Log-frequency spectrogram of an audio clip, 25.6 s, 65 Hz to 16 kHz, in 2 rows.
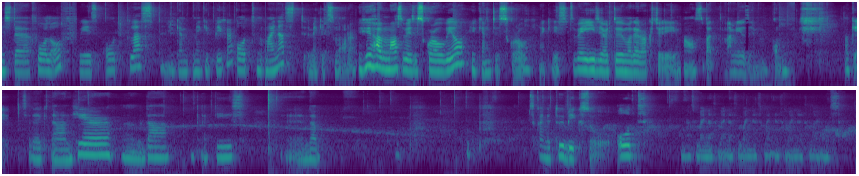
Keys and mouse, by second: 11.9 middle click, 12.3 click, 12.9 middle click, 13.0 click, 13.5 middle click, 13.9 space, 15.2 click, 15.5 space, 18.2 click, 18.5 space, 18.9 middle click, 19.4 click, 19.6 space, 20.0 middle click, 20.3 middle click, 20.7 click, 20.9 space.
